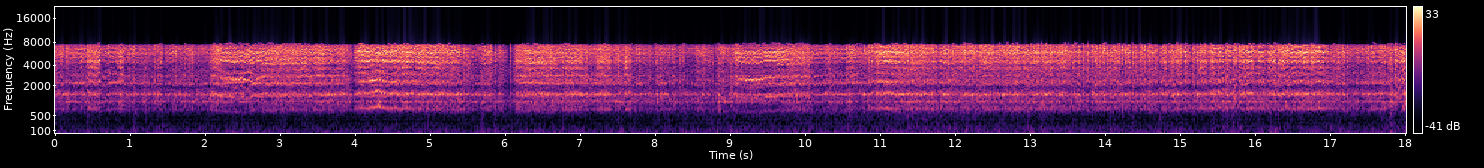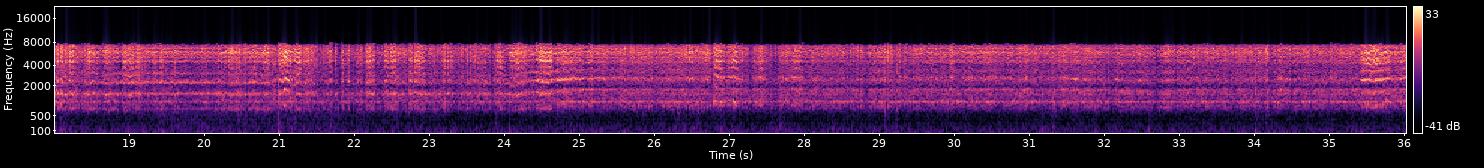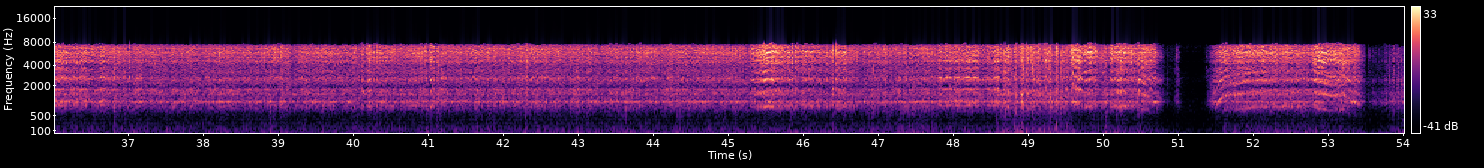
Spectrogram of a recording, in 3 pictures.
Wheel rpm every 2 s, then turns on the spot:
190, 190, 190, 190, 190, 190, 190, 200, 200, 200, 200, 200, 220, 230, 230, 230, 220, 230, 230, 230, 230, 230, 230, 230, 230, 110, 160.
none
